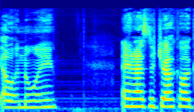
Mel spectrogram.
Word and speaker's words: Illinois: I pronounced the S. Sorry, guys. – You went through Illinois. – Illinois.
